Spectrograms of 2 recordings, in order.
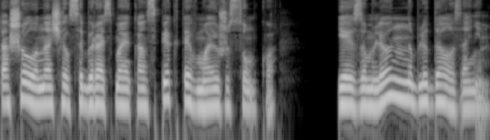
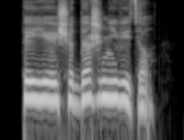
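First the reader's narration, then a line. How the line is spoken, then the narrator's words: Noisy exhale. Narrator (Russian): выдохнула шумно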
